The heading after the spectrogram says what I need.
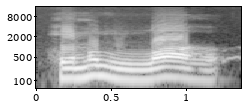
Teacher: अल्लाह का लाम पूर पढ़ा जाएगा ज़बर पेश की वजह से। और यहाँ पर खड़ी ज़बर भी है अलाम के ऊपर, तो इसका एक अलिफ के बराबर खींच कर भी पढ़ेंगे।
